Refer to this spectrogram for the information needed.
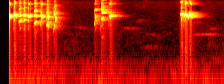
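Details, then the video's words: White-rumped shama giving a relaxed besetan sound meant to provoke other shamas: a rapid buzzy rattle of high notes lasting under a second, then two shorter harsh bursts after pauses. "Suara Besetan Santai Mancing Emosi Murai Lain | PANCINGAN MURAI BATU"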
